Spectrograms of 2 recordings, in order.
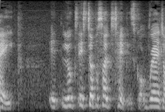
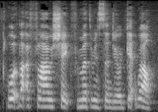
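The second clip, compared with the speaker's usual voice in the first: ordinary delivery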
